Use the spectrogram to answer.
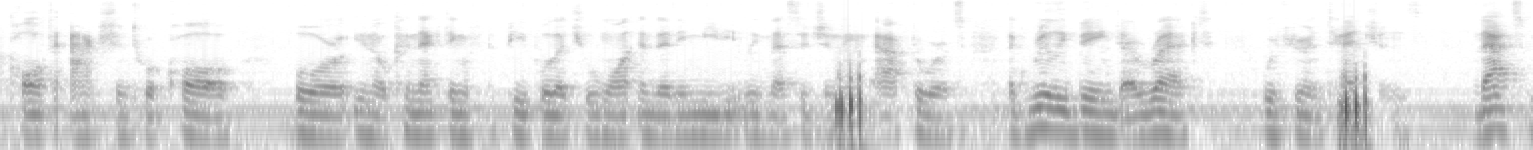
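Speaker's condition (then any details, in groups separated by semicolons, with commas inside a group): No condition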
